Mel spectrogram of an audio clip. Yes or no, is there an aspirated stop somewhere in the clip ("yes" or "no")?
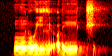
no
